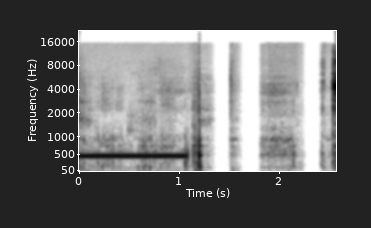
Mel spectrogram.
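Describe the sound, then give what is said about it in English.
A steady telephone dial tone hums for about a second, then cuts off with a click, followed by a few short, separated keypad tones as a number is punched in. “Call Laz. Yeah, there you go. Call Laz.”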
